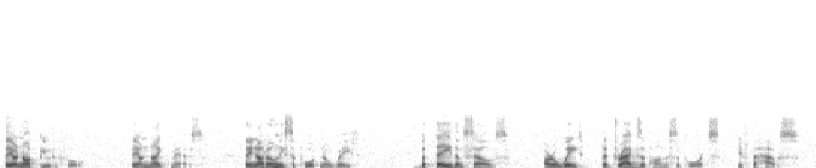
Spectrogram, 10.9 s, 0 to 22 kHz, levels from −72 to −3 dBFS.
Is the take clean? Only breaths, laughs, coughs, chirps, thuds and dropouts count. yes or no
yes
